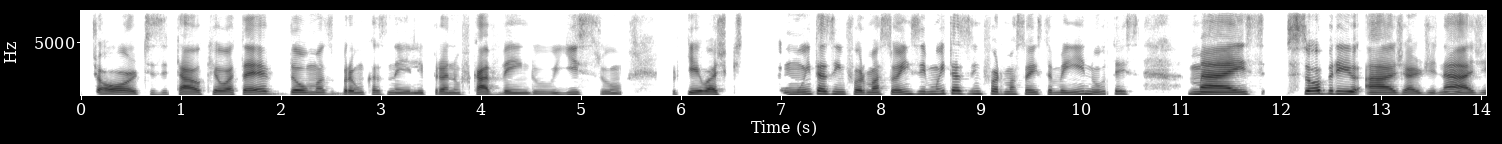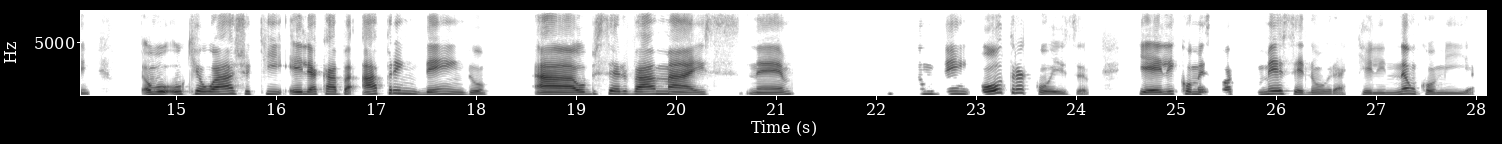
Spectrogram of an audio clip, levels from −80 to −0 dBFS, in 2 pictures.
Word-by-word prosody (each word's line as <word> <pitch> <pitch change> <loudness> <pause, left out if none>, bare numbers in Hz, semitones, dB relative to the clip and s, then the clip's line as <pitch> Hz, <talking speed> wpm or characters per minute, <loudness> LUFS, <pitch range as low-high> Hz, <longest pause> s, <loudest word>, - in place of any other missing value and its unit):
shorts 165 0 0
e 170 - -15
tal, 165 +1 +3
que 185 - -8
eu 170 - +1
até 185 +6 +2 0.2
dou 190 -1 +3
umas 185 0 -6
broncas 175 0 -5
nele 160 -2 -5
para 160 -2 -1
não 160 0 -6
ficar 160 -2 +1
vendo 155 -1 -5
isso, 155 -2 -9 0.5
porque 175 +2 -4
eu 170 0 +3
acho 165 0 +1
que - - -20 0.5
muitas 220 +4 0
informações 195 +1 -1
e 220 - -3
muitas 240 +3 -2
informações 210 -5 -4
também 185 +2 -4
inúteis, 225 +1 -6 0.5
mas 195 -2 +6 0.3
sobre 250 -4 +3
a 180 -1 +5
jardinagem, 165 -1 +1 0.6
o 215 +3 +2
o 225 - -5
que 255 - -5
eu 225 -1 +2
acho 230 0 +2
que 220 0 -9
ele 205 +1 +1
acaba 215 0 0
aprendendo 210 - -1 0.5
a 190 0 +7
observar 230 +1 +1
mais, 200 -4 +3 0.4
né. 175 -2 -1 1.3
Também 225 +1 -7
outra 330 +9 +3
coisa, 150 - -6 0.5
que 210 - -2
ele 195 +5 +2
começou 210 -3 -5
a 210 - -3 0.2
comer 245 +7 +2
cenoura 170 - -7
que 170 - -9
ele 155 -1 -5
não 225 +10 -2
comia. 155 -6 -7
195 Hz, 120 wpm, -23 LUFS, 170-225 Hz, 1.3 s, a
